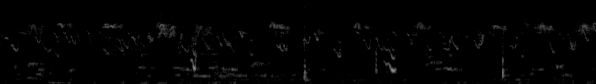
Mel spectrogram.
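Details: High, piping peeps from a group of ring-necked pheasant chicks during feeding, dozens of short downward-sliding notes tumbling over one another with occasional soft knocks in the background.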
